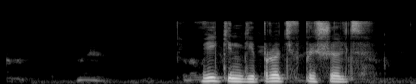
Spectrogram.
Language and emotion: Russian, neutral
